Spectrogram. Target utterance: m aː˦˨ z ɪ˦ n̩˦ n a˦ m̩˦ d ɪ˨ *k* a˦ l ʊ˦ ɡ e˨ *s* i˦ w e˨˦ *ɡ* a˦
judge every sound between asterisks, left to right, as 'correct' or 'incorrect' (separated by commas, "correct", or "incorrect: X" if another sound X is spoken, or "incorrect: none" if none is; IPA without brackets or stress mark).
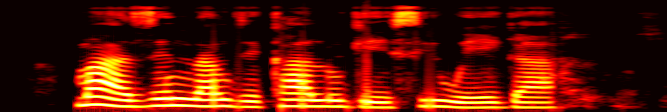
correct, correct, correct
